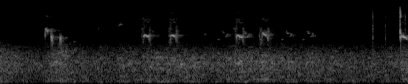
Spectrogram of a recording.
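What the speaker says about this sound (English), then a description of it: "Multiple birds." Thin, high bird chirps come in scattered short bursts from a few birds, fairly faint over a constant background hiss.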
